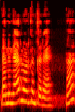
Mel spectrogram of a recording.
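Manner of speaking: ordinary talk, nothing marked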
